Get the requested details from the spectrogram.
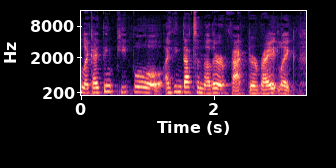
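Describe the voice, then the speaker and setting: A woman with a Spanish accent at a moderate pace. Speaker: therapist podcast co-host. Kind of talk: casual chat.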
